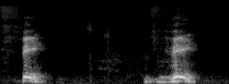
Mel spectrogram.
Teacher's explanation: O que difere aí a vibração ou não das cordas vocais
